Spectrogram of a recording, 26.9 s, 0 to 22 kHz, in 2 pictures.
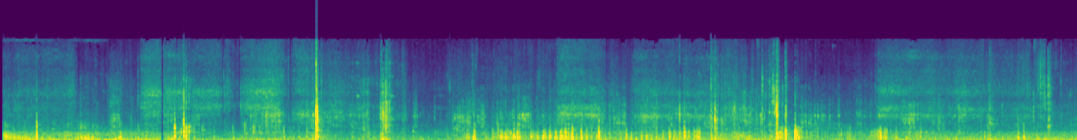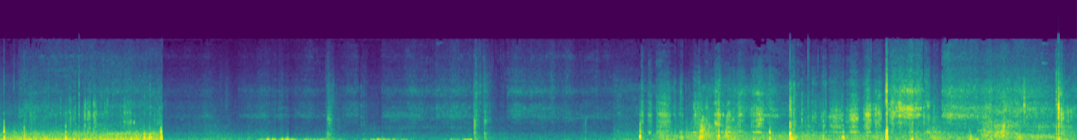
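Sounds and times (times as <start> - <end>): bike rattling and clicking: 0.0 - 26.9
bike tyres rolling on pavement: 0.0 - 26.9.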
